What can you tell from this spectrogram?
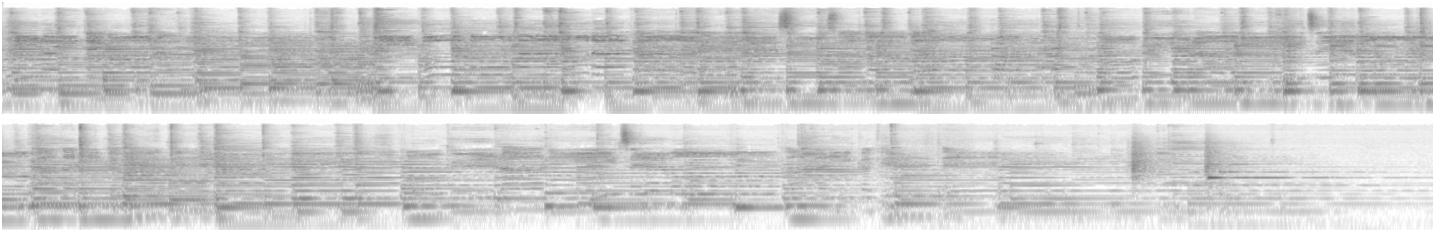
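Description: A man sings a Japanese gospel song while strumming a steel-string acoustic guitar. Near the end the singing stops and the last chords ring out and fade away.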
